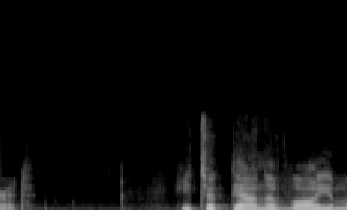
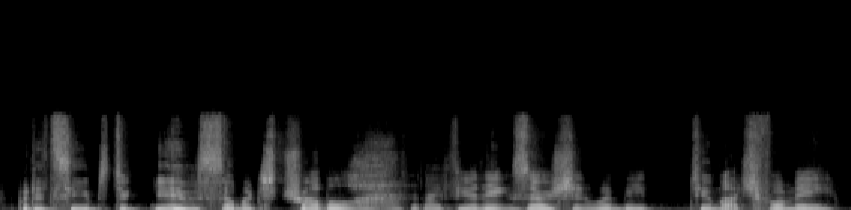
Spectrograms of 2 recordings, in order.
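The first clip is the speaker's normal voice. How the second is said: languid dandy; 6 semitones higher, 3 dB louder than usual. Acted. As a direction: sigh it out as too much effort.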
